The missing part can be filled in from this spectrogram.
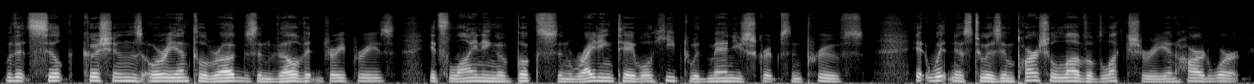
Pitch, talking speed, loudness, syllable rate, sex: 145 Hz, 155 wpm, -17 LUFS, 4.3 syllables/s, male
